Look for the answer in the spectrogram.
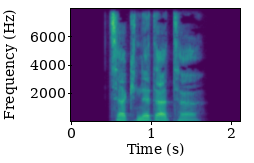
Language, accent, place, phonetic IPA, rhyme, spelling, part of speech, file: German, Germany, Berlin, [t͡sɛɐ̯ˈknɪtɐtə], -ɪtɐtə, zerknitterte, adjective / verb, De-zerknitterte.ogg
- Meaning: inflection of zerknittert: 1. strong/mixed nominative/accusative feminine singular 2. strong nominative/accusative plural 3. weak nominative all-gender singular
